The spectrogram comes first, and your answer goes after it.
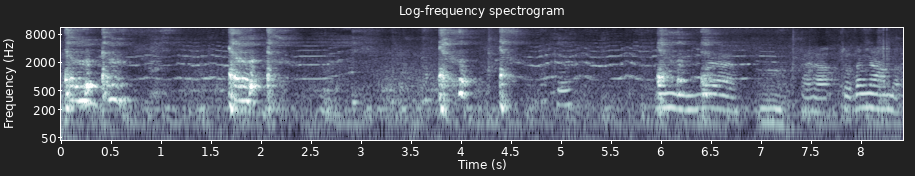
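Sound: coughing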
